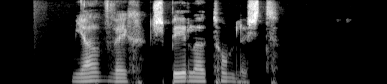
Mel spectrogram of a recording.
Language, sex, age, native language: Icelandic, male, 18-19, Icelandic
